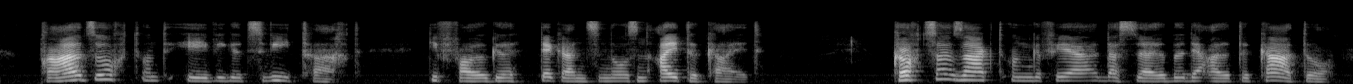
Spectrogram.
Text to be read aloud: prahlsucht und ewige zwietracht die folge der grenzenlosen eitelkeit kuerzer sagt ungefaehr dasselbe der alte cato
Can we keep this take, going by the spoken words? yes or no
yes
